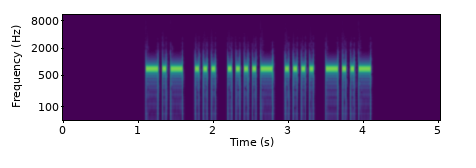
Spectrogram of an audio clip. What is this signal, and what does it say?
Morse code, heard as a keyed tone, about 22 wpm, 700 Hz. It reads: KS4HX
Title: USA Call Signs 22wpm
